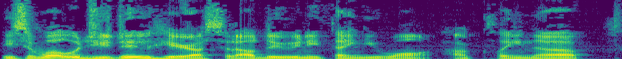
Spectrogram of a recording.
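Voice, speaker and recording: A man with a Southern US accent, fairly low pitch and ordinary pitch variation, in a dry, close sound with no echo. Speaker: author and retired businessman. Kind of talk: interview. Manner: animated storyteller.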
